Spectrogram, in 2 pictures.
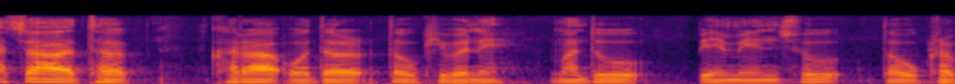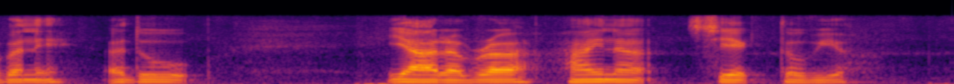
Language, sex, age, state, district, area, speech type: Manipuri, male, 18-30, Manipur, Bishnupur, rural, spontaneous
